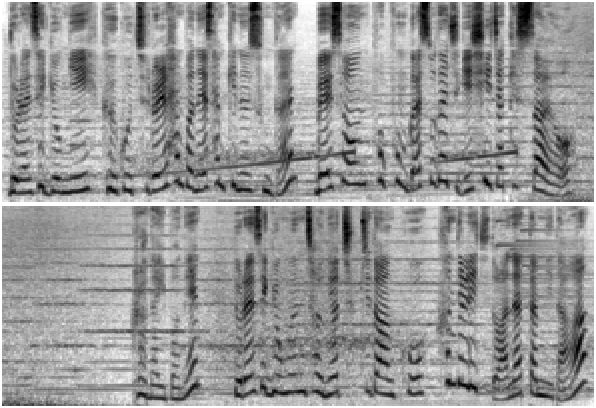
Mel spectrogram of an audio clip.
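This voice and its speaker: A woman narrating a scripted fairy tale for children in an expressive storybook manner. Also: sits high, normal speed, music in the background.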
